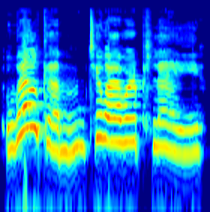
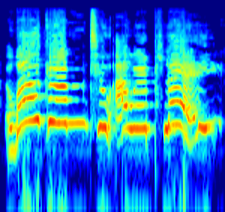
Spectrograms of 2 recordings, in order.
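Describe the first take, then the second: First: It is said at normal, softer volume. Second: It is said in a louder voice.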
